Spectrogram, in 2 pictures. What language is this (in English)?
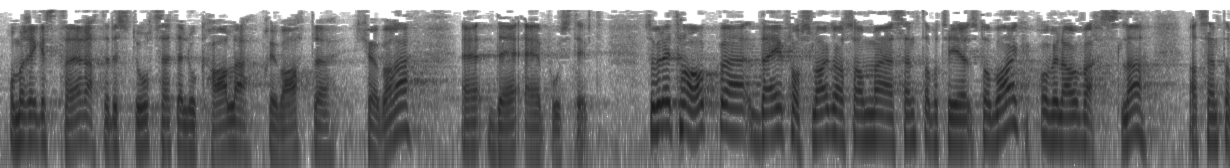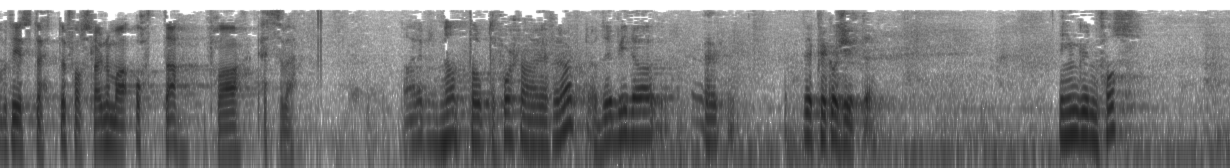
Norwegian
